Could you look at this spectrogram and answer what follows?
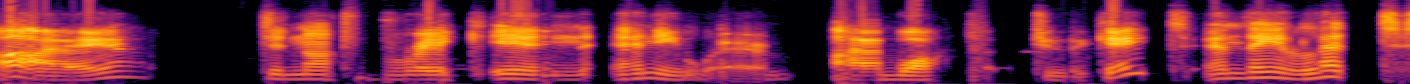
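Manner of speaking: calm, unruffled, half amused, half irritated tone. Narrating a dispute among gods, voicing a character's reply: calm, half amused, half annoyed. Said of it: "Hextor replies calmly, ... half amused, half annoyed".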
